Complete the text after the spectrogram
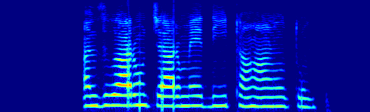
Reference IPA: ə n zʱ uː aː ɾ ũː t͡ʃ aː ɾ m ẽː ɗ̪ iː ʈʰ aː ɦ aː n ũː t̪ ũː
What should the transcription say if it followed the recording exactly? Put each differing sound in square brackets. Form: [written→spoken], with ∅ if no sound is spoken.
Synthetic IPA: ə n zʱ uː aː ɾ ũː t͡ʃ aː ɾ m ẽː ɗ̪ iː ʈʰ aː ɦ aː [n→ɳ] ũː t̪ ũː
